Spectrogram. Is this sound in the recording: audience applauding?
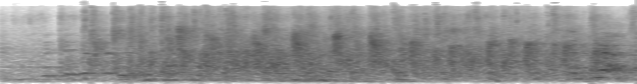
yes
